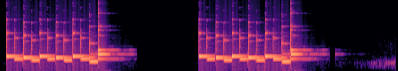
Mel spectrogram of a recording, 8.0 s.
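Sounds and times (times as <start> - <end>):
marimba: 0.1 - 2.7, 4.0 - 6.6.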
